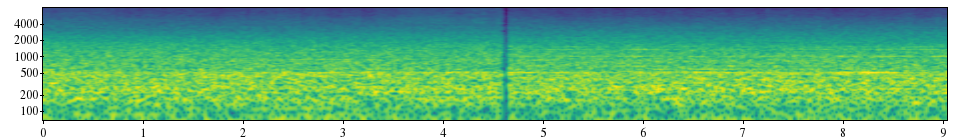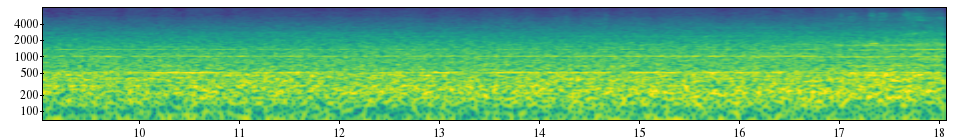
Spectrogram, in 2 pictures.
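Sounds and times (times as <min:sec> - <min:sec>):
train rumbling: 0:14.1 - 0:18.0.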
